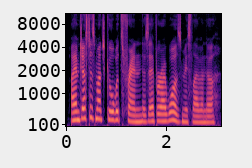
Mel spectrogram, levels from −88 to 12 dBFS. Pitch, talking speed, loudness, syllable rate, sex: 210 Hz, 250 wpm, -18 LUFS, 5.9 syllables/s, female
